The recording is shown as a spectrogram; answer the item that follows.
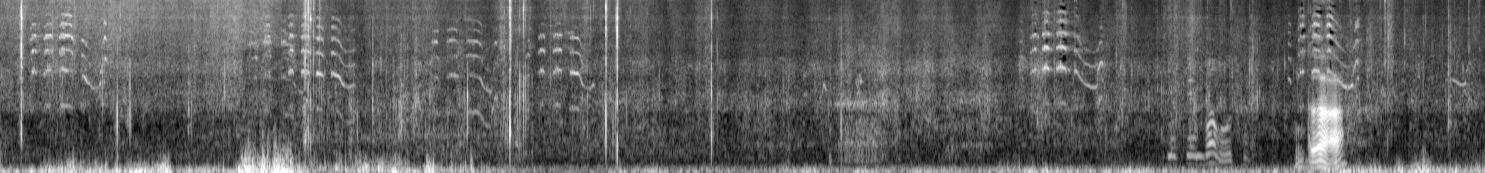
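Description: Birds calling several times with short, wavering high chirps, and a louder, lower honking call near the end. Wind rumbles on the microphone underneath, strongest about three seconds in.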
